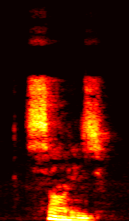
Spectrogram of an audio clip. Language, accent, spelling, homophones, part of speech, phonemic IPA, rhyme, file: English, Southern England, sise, size, noun, /saɪz/, -aɪz, LL-Q1860 (eng)-sise.wav
- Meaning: An assize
